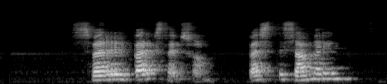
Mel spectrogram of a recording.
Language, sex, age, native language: Icelandic, female, 30-39, Icelandic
